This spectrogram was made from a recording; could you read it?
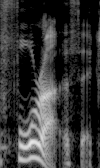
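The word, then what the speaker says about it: Forer effect: to the Fora effect.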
